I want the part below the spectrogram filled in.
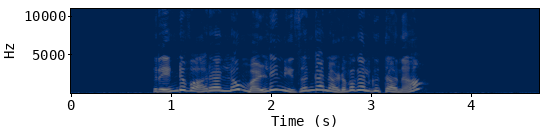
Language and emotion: Telugu, surprised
